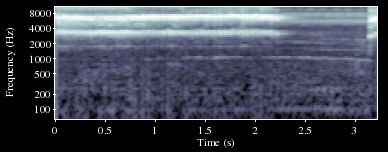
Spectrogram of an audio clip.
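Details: One long, steady, high buzzy trill of about two seconds from a white-eye giving its 'rít' flock call, then a pause and the start of another burst.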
